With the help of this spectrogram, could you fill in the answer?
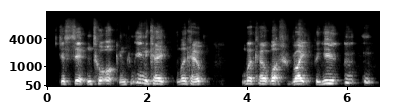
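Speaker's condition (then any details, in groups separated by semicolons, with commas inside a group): Cerebral palsy; from birth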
